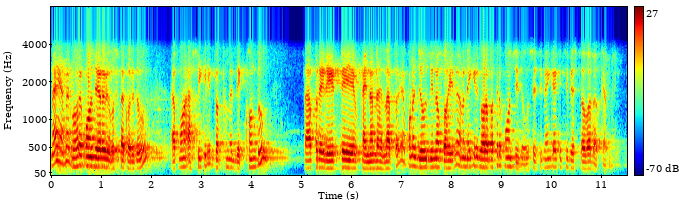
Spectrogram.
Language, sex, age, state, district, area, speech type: Odia, male, 60+, Odisha, Khordha, rural, conversation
